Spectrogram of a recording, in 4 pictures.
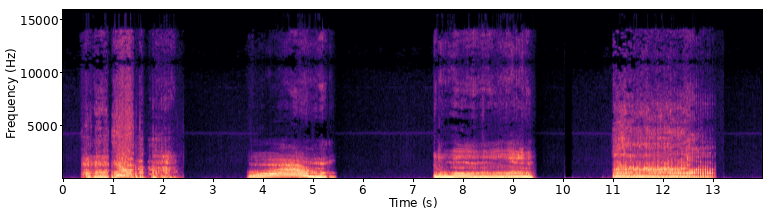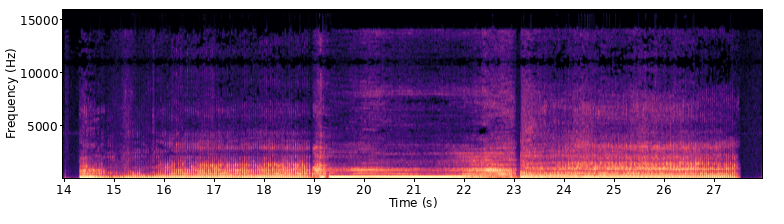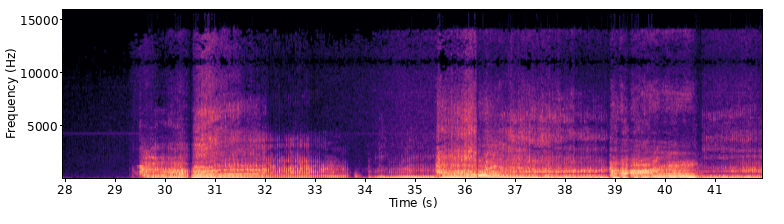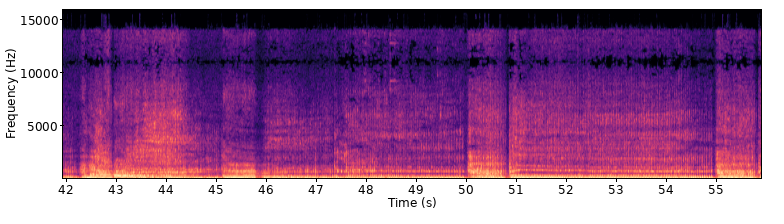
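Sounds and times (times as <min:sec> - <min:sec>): tiger roaring: 0:00.3 - 0:02.4, 0:11.0 - 0:13.1, 0:14.3 - 0:27.6, 0:29.4 - 0:55.9.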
